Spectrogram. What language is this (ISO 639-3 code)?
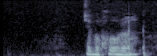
pus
